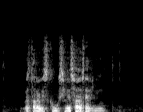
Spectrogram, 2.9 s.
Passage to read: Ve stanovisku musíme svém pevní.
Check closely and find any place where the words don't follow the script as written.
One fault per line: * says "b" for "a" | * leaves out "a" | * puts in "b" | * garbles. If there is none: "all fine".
all fine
